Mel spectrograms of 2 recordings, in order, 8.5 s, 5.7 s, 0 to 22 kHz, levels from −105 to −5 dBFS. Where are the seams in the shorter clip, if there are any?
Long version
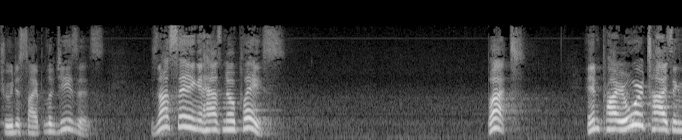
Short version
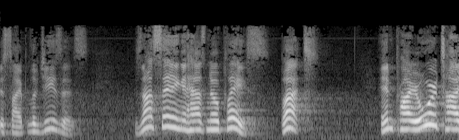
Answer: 0:03.4

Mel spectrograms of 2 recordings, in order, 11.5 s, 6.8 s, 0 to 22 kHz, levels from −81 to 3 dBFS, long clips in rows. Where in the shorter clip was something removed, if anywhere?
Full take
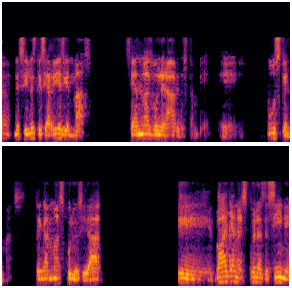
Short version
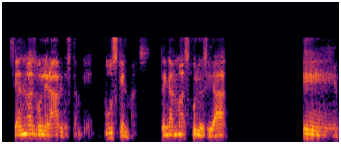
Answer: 0:01.9

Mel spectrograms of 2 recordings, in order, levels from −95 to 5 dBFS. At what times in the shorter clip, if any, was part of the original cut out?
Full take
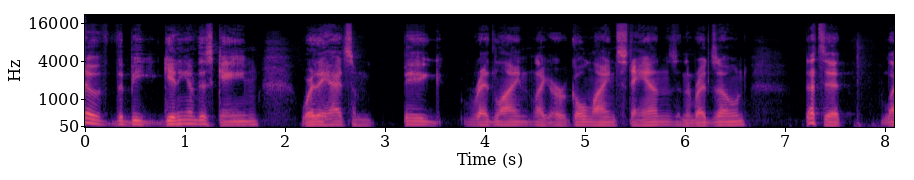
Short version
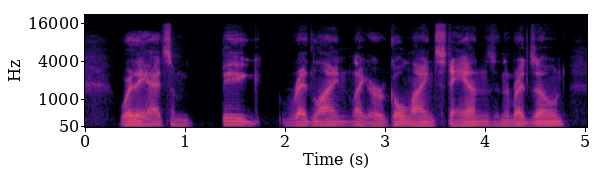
none

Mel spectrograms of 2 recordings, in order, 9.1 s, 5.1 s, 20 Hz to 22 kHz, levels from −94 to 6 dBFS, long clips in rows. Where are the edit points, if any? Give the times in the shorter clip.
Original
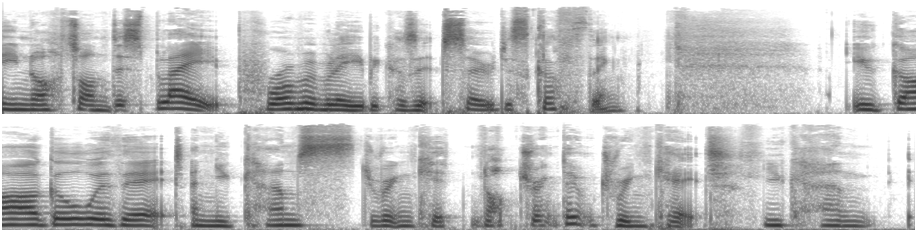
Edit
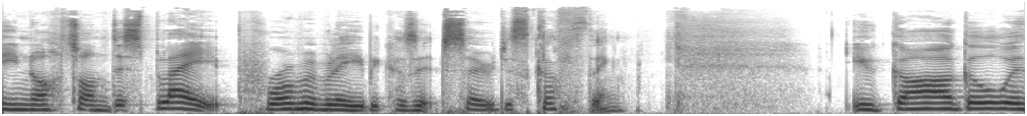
none

